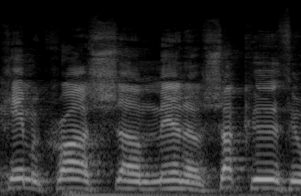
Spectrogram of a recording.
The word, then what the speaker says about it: Succoth: They crossed over the Jordan to Succoth in Gad. I got a long O symbol in my Bible. Makes it a little harder to say Succoth.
